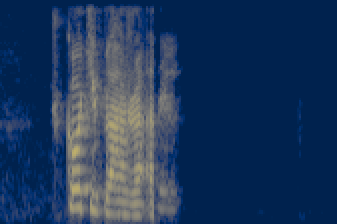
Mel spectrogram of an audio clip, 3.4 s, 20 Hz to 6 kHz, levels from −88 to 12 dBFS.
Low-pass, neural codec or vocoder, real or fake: 5.4 kHz; vocoder, 22.05 kHz, 80 mel bands, WaveNeXt; fake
